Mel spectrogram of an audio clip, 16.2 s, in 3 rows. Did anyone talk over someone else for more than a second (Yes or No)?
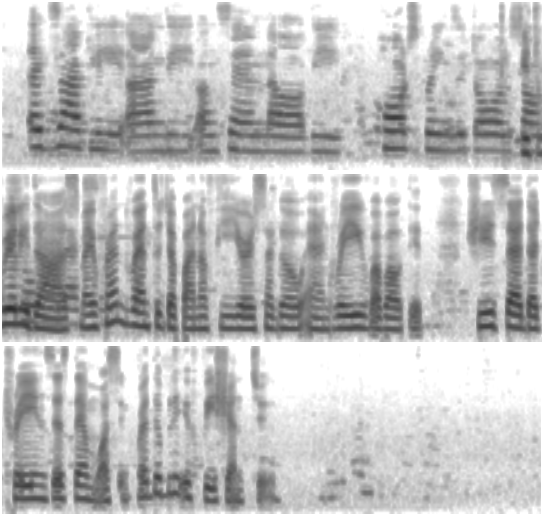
Yes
